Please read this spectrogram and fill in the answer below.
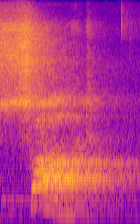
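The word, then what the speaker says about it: ص: Then the last but not the least for today's lesson is sword, sword, sword, sword, sword.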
